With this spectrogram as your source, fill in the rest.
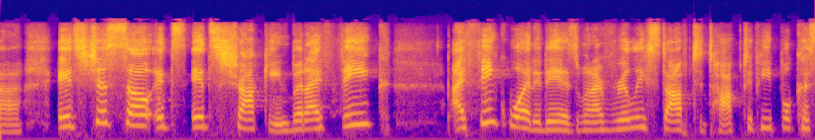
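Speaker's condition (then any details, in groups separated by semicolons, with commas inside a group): No condition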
